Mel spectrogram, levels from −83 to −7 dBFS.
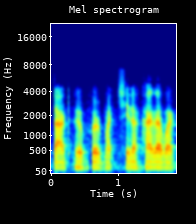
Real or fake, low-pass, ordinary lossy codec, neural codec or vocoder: fake; 7.2 kHz; none; codec, 16 kHz, 0.5 kbps, FunCodec, trained on LibriTTS, 25 frames a second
